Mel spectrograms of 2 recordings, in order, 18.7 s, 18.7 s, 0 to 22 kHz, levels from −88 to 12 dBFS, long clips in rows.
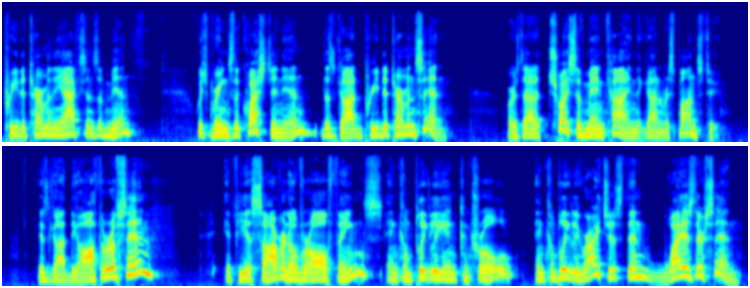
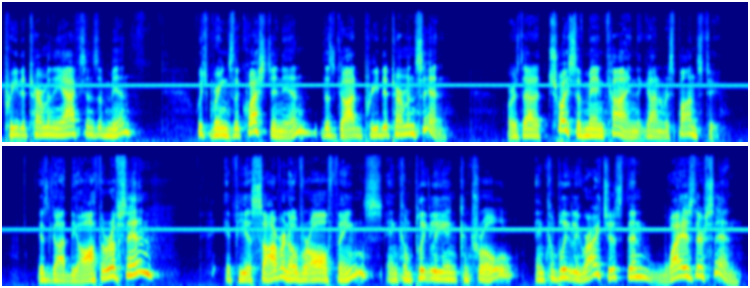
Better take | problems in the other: first | high-pitched whine; faint; throughout; 2 kHz, 20 dB below the speech

